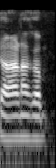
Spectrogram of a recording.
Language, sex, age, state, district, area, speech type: Malayalam, male, 60+, Kerala, Idukki, rural, spontaneous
